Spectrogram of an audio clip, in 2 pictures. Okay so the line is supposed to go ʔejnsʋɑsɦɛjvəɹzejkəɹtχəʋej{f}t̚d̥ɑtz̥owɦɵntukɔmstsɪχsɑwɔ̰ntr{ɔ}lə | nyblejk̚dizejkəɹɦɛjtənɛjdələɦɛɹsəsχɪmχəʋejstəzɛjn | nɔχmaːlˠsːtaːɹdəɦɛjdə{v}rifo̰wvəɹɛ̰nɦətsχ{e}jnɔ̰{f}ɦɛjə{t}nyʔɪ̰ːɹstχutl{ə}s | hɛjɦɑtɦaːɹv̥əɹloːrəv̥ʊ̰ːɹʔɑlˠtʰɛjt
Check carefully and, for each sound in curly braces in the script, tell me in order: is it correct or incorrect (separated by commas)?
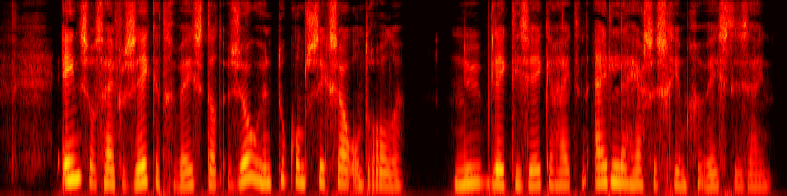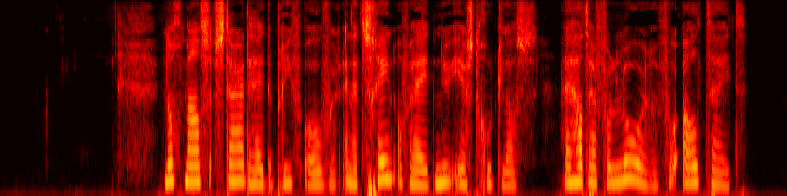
incorrect, correct, incorrect, correct, correct, correct, incorrect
